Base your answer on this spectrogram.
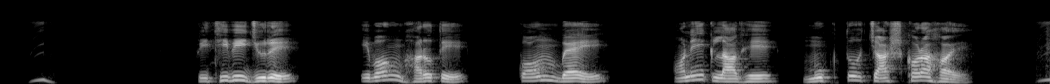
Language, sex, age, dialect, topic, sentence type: Bengali, male, 51-55, Standard Colloquial, agriculture, statement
